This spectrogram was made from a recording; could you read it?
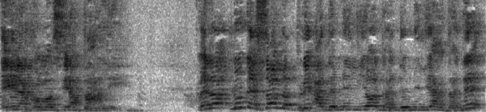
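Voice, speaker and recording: A man from Congo preaching an impassioned sermon in French, shouting and calling out questions to the congregation. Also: high voice, very animated, a little fast. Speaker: visiting preacher. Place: church hall. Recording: echoey church hall, distant mic, congregation responding. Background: congregation responses.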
